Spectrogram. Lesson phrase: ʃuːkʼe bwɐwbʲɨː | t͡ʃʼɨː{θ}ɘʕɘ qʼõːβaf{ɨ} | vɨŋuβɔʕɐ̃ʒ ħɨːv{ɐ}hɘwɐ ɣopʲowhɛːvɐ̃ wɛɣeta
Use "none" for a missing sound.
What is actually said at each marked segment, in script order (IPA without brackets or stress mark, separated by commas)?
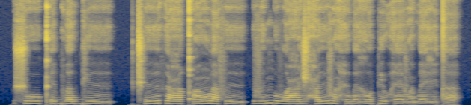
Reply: θ, ɨː, ɐ̃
